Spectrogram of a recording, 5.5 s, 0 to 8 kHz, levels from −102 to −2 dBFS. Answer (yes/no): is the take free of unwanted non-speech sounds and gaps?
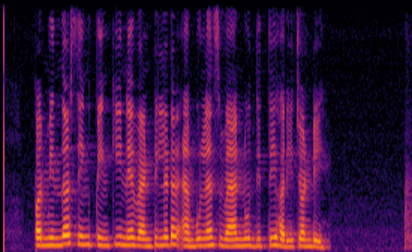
yes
